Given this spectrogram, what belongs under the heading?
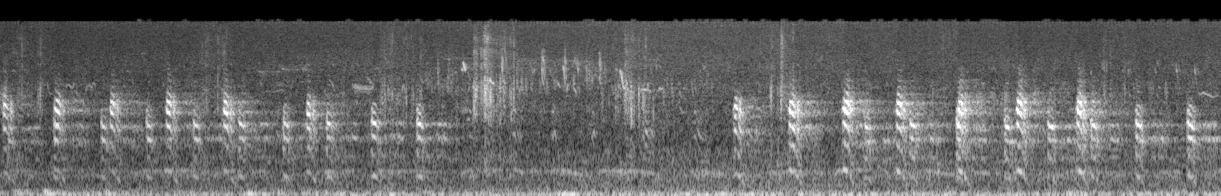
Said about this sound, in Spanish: Están ladrando dos águilas en el celo, es época de celo, están marcando el territorio y abajo hay una perdiz cantando, tranquila porque sabe que mientras que el águila grita no está de caza.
